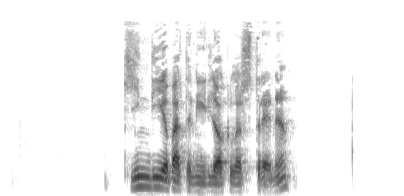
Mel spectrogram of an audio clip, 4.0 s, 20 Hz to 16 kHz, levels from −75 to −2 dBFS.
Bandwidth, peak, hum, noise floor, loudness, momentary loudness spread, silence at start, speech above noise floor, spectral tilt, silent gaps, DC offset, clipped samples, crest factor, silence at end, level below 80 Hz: 11.5 kHz; -4 dBFS; none; -75 dBFS; -24 LUFS; 9 LU; 1.25 s; 51 dB; -4 dB/octave; none; under 0.1%; under 0.1%; 24 dB; 1.15 s; -70 dBFS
